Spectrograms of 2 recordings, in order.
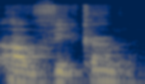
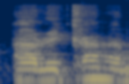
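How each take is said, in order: First: The consonant after the first vowel is a V. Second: The consonant after the first vowel is an R. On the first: The speaker calls it wrong. "not Avikana" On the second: The speaker calls it right. "Her name should be Arikana"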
